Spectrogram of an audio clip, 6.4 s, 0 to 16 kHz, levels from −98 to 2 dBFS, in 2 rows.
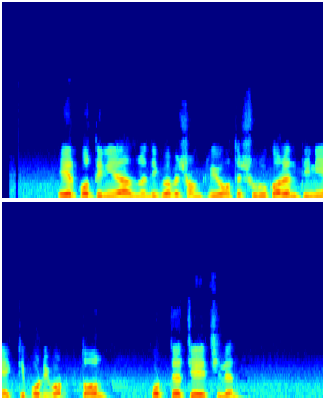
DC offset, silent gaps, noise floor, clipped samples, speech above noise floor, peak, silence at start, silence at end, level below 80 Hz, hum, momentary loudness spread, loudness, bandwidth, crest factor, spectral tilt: under 0.1%; none; -56 dBFS; under 0.1%; 33 dB; -6 dBFS; 0.55 s; 0.85 s; -74 dBFS; none; 8 LU; -24 LUFS; 4.9 kHz; 18 dB; -9 dB/octave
